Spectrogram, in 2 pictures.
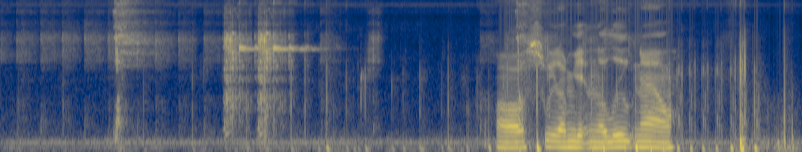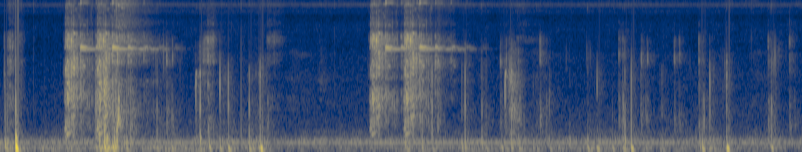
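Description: A pickaxe chips at blocks with short, quick knocks.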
